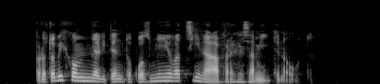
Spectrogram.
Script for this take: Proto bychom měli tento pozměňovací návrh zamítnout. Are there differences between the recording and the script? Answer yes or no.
no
